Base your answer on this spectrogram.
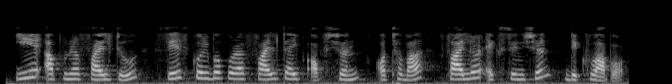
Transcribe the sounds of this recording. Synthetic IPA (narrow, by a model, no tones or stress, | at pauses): iɛʔapʊnaɹpʰajltʊ | sepʰkoɹibɔpɔɹapʰajltajpɔ̰pʃɔnɔ̰tʰɔbafʰajlɔɹʔekstenʃiɔndekʰʊabɔ̰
